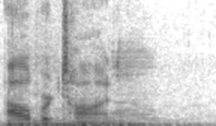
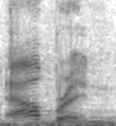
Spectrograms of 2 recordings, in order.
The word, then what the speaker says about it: Albritton: Stanley Alberton. Alberton. Got to pronounce the O-N, don't you? Oh, Albritton. Yeah, Stanley Albritton.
